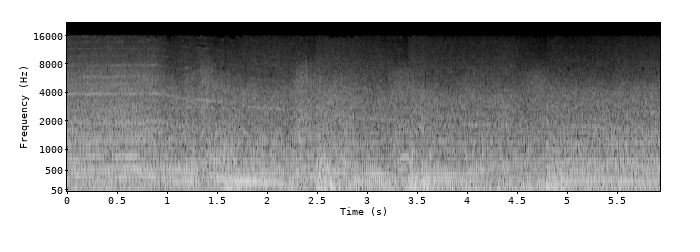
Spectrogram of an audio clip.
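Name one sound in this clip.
A racing car engine drops in pitch and burbles as the car slows for a corner.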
